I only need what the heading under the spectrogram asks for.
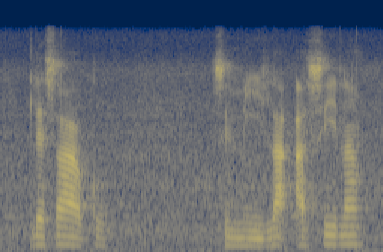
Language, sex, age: Tsonga, male, 21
